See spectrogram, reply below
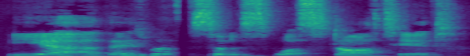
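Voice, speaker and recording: A woman's voice: medium pitch, expressive, slow, a bit bright, recorded from a distance, poor audio. A woman in her forties, from Thailand, talking casually as a guest on a podcast and telling stories with light laughs. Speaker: children's book author.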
